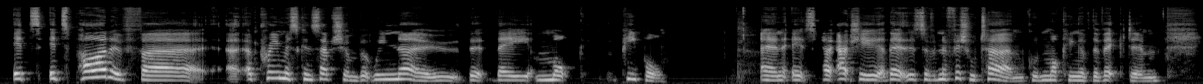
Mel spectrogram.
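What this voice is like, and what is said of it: British London accent. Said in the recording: “I love your accent. I was out to London several times ... Here's the deal with your accent. You just said mock or mark.”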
